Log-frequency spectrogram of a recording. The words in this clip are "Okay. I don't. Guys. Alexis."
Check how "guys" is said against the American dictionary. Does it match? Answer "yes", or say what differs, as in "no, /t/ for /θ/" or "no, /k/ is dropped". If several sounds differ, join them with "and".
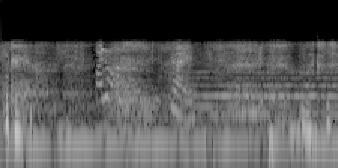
no, /z/ is dropped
